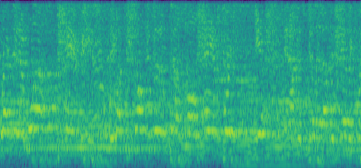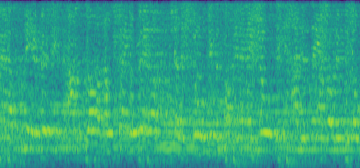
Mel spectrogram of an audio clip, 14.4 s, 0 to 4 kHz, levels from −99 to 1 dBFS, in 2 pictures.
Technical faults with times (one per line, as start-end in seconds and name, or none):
none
